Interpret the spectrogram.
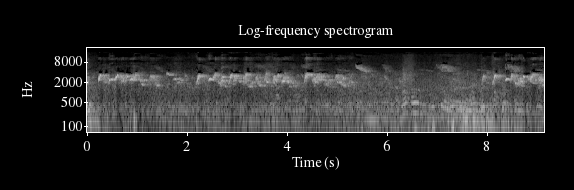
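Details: Red-whiskered bulbul trained for competitive singing delivers long runs of lively whistled notes, pausing midway, then resuming with rising chirps; faint background voices.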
